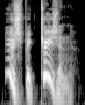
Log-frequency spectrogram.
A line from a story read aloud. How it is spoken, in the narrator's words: the magistrado cried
